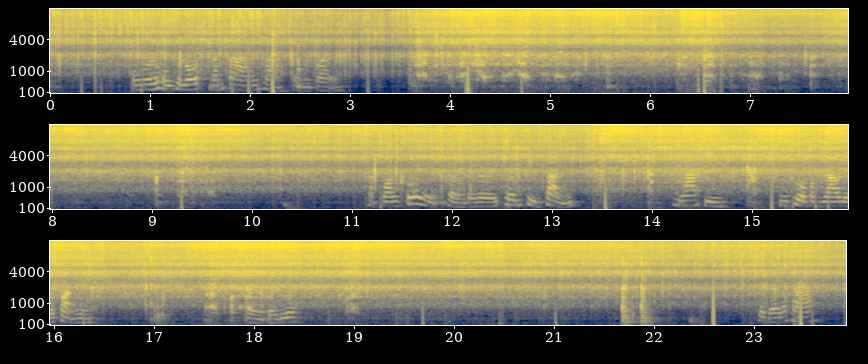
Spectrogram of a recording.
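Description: Fried rice stir-frying in a hot wok: a steady sizzle, with the spatula scraping and clicking against the pan as the rice is tossed. The sizzle gets louder about four seconds in.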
